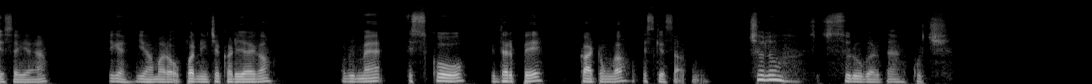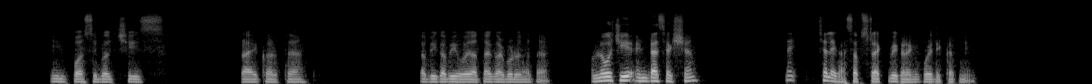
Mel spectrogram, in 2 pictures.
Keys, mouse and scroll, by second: 4.8-5.8 drag, 6.0 alt+middle click, 7.5 click, 8.7 click, 9.2 click, 9.5-9.8 scroll down 1, 10.1-10.5 scroll down 1, 10.9 click, 12.3 click, 14.2 click, 14.7 click, 20.4 click.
